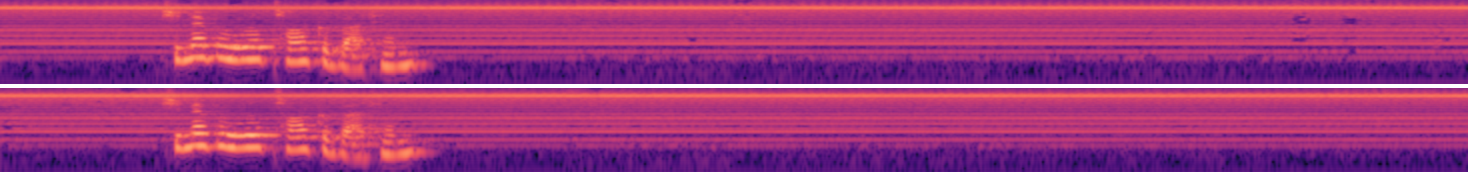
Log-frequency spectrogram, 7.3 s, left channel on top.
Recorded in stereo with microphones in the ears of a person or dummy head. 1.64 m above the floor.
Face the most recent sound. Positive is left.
turn(degrees=10)  # may be behind; listen again after turning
